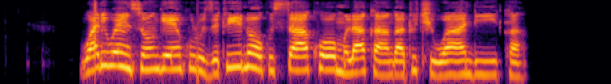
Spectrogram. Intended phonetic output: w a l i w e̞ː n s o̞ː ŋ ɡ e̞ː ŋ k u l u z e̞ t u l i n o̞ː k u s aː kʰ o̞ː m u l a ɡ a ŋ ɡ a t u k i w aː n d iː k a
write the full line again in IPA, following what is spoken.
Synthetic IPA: w a l i w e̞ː n s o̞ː ŋ ɡ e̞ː ŋ k u l u z e̞ t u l i n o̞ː k u s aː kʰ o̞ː m u l a k a ŋ ɡ a t u c i w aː n d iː k a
